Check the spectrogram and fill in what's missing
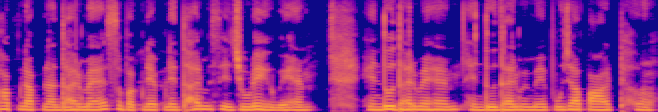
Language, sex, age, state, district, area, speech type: Hindi, female, 18-30, Uttar Pradesh, Jaunpur, urban, spontaneous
